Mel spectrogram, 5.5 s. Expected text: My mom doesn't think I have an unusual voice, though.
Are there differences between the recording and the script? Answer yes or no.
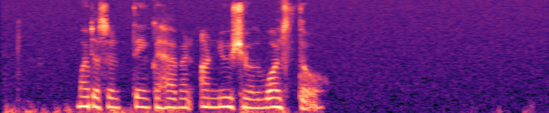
yes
